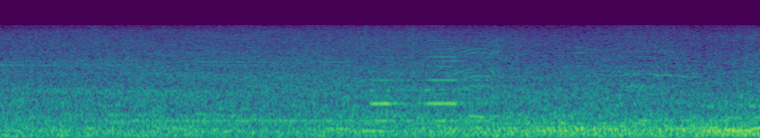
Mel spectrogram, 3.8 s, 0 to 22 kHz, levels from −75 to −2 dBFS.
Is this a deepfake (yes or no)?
no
